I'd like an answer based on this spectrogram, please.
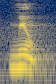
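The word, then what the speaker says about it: μ: Students ये sign जो है इसको हम वर्ड में प्रोनाउंस करते हैं म्यू।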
